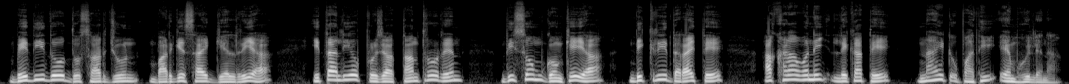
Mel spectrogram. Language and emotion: Santali, neutral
